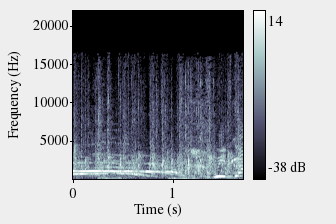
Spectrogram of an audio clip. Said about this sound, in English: Clap.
